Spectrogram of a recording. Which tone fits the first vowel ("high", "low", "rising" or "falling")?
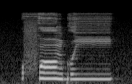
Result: high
